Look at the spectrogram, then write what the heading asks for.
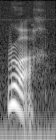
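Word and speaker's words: רוּחַ: this was pronounced but when the last letter is and it's followed by patach the Patak is pronounced first ruach I've seen some texts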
